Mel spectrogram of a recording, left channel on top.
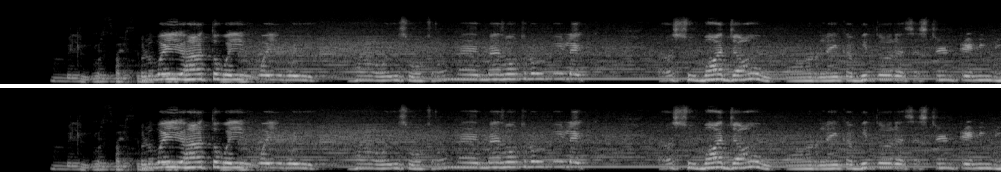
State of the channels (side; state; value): both; identical; correlation 1.00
